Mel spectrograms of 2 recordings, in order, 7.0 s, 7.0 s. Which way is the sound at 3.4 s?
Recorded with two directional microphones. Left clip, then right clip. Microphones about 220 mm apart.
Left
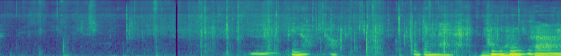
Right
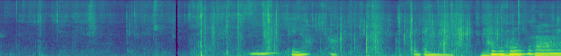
25° right (ahead or behind).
